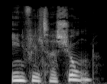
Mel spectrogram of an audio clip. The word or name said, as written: INFILTRATIONER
